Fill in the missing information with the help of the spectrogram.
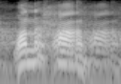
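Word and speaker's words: وانحر: ওয়ানহার, এই গলার ভেতর থেকে হেটা উচ্চারণ করবেন, ওয়ানহার।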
